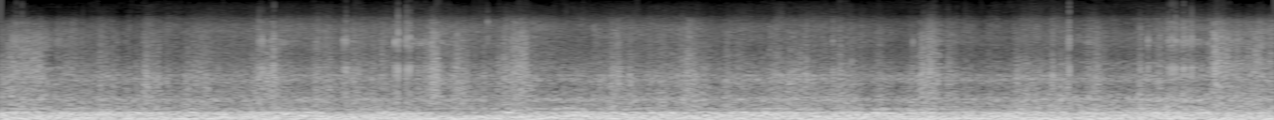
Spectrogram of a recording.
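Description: Wind roars loudly against a microphone while riding outdoors.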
